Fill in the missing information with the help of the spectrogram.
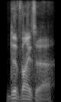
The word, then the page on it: divisor: British English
